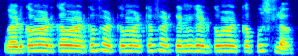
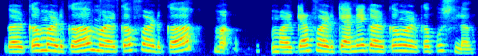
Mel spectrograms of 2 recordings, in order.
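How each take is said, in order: First: The tongue twister is said fast. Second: The tongue twister is said slowly.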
